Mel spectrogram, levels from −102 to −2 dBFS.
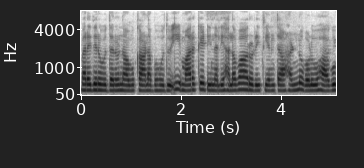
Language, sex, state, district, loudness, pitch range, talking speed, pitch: Kannada, female, Karnataka, Dakshina Kannada, -15 LUFS, 190-205 Hz, 140 wpm, 195 Hz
